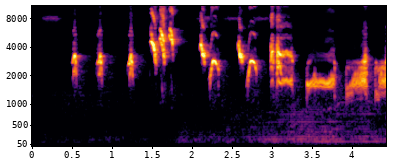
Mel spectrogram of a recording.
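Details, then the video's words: Long-tailed shrike song, with a few evenly spaced chips building into rapid scratchy rising notes, then drawn-out buzzy, nasal tones over a faint low hum. "BURUNG CENDET GACOR"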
